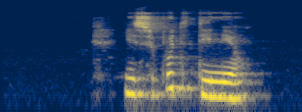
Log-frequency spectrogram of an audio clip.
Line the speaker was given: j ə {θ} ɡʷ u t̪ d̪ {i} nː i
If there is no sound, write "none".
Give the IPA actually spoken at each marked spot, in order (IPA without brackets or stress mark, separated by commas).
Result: s, i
